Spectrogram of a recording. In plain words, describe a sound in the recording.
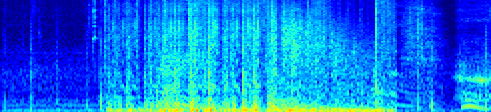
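Gunshots crack in a rapid burst.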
